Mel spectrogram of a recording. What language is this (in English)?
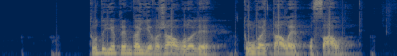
Mari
